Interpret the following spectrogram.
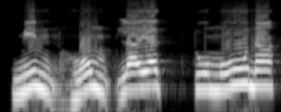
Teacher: منہم لا یکتمون میم کے بعد لام آ رہا ہے جو نہ تو اگر میم کے بعد میم ہو یا میم کے بعد با ہو تو اس کے علاوہ کوئی بھی حرف ہو تو وہاں میم کی آواز کو ظاہر کر کے پڑھتے ہیں غنہ نہیں کرتے لہذا منہم لا یکتمون آواز پہ غنہ نہیں ہوگا میم پر.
